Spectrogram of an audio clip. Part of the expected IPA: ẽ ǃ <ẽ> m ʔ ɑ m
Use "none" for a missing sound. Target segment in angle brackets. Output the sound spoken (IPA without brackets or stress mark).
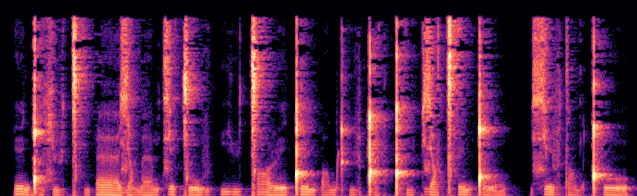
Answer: ẽ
